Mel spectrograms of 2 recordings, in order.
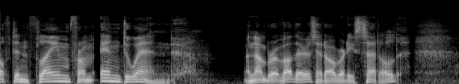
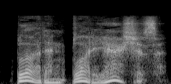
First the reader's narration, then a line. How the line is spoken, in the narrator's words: muttered in shock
